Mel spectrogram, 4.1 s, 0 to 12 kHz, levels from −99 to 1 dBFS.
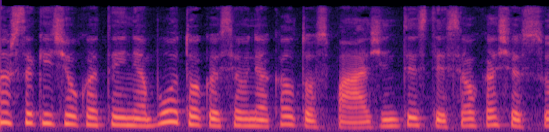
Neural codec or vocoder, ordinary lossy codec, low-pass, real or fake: none; MP3, 64 kbps; 9.9 kHz; real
